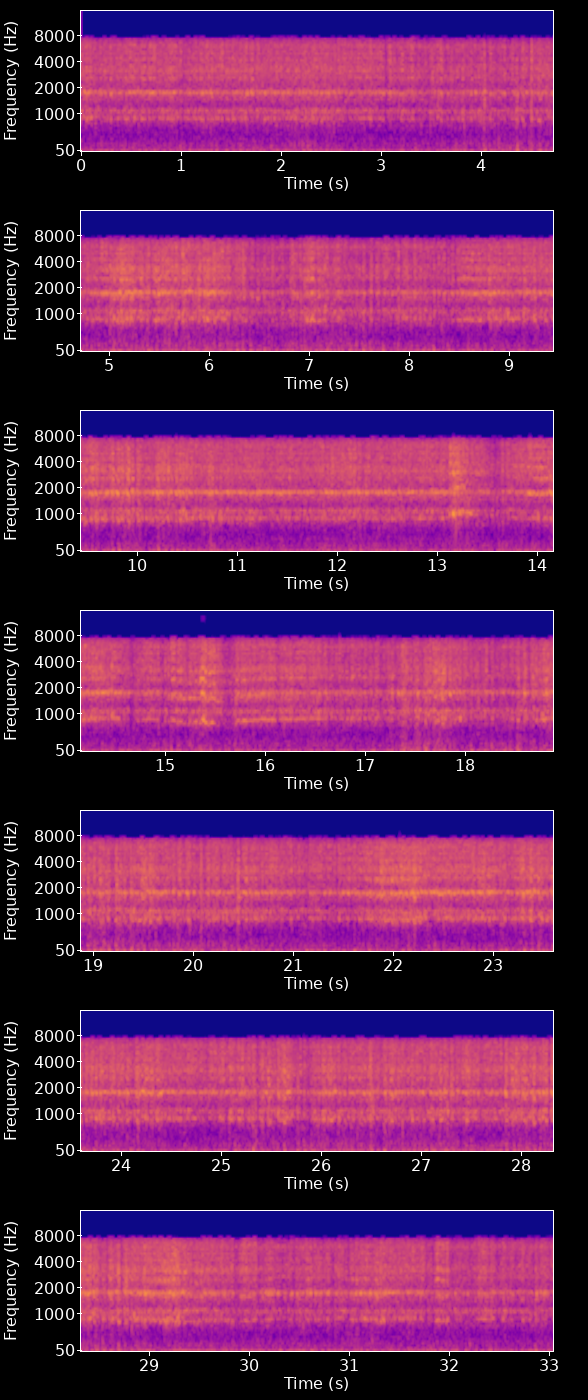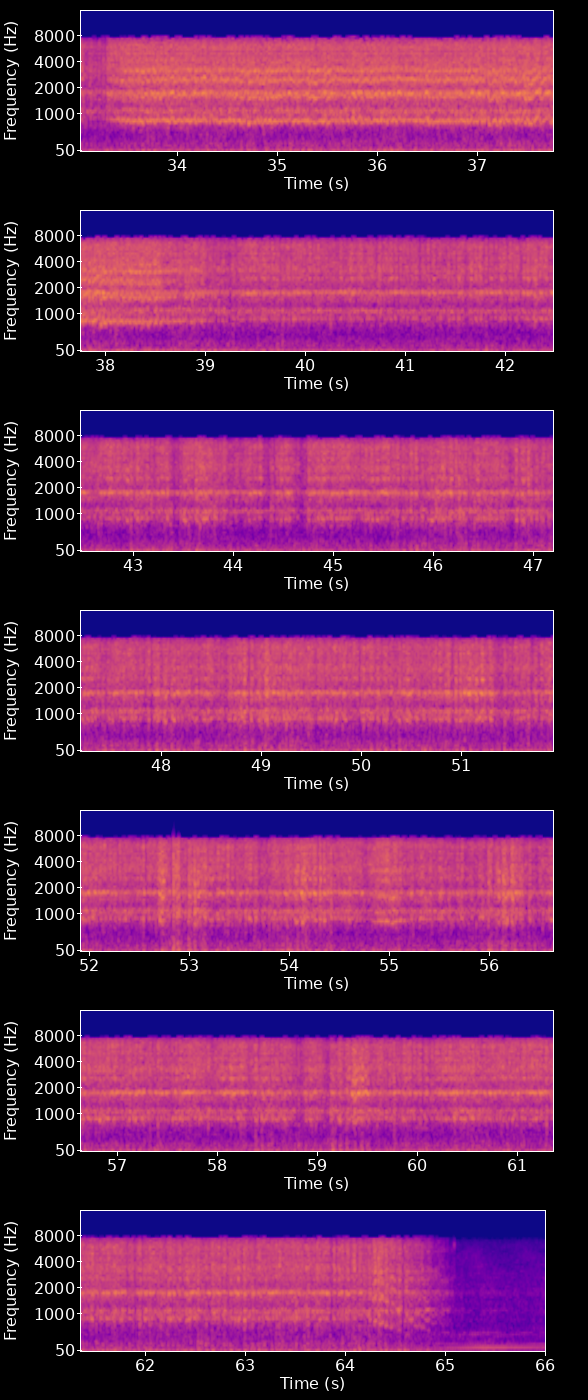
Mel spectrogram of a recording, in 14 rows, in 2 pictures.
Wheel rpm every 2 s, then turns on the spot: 230, 230, 230, 230, 230, 230, 240, 230, 230, 230, 230, 230, 230, 240, 230, 220, 220, 190, 180, 210, 230, 230, 230, 230, 230, 240, 230, 230, 230, 230, 230, 230, 70.
none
